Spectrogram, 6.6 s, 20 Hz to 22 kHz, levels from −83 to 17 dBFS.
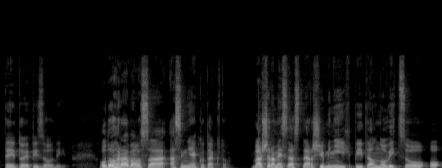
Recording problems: none

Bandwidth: 14.5 kHz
